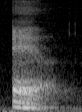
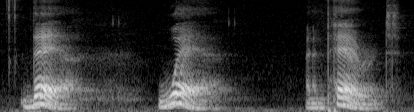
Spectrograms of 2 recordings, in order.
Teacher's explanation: both the vowels are on the same row so the mouth doesn't open or close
